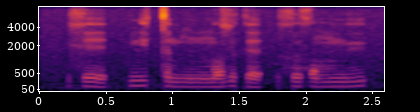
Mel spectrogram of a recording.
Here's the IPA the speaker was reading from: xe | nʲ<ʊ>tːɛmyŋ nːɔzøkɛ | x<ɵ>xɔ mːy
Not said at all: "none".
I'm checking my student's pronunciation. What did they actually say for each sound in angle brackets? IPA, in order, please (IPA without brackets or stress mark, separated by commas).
ʉ, ɵ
